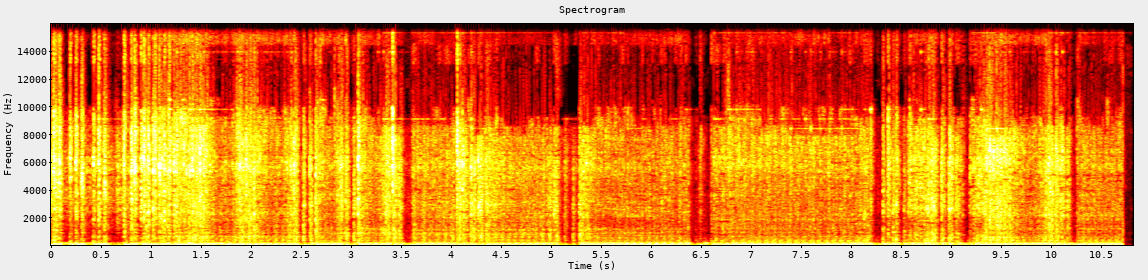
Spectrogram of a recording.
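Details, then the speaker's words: 1987 Pontiac Firebird Trans Am, first start after sitting in a field about 20 years (since 2004), rebuilt with new rockers, rods, lifters and oil pressure sending unit: fires and revs with a deep, even V8 beat, no knocking, running cleanly. "so that was actually pretty exciting probably most exciting part about the build"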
